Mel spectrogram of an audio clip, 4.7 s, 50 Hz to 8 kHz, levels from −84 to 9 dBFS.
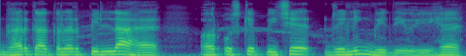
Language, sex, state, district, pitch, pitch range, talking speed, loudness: Hindi, male, Jharkhand, Palamu, 145 Hz, 130-155 Hz, 165 wpm, -15 LUFS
